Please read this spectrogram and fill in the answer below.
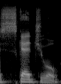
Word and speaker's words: schedule: So I always say schedule. And even looking at it, I'm like, it feels wrong to say schedule because it's spelt like school is. It's SCH. And for school, that is an SC sound, a sk. School. And so schedule makes way more sense than schedule because it's not at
